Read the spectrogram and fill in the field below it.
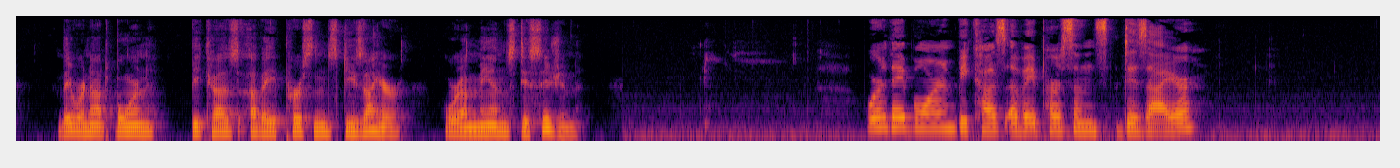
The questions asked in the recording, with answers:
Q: Were they born because of a person's desire?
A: No, they weren't.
